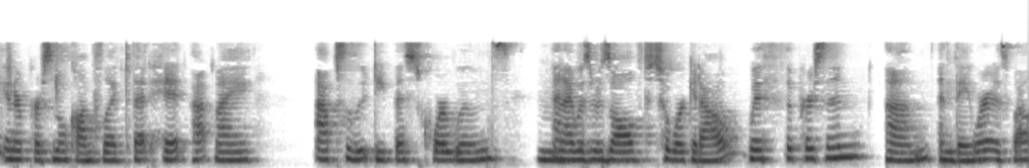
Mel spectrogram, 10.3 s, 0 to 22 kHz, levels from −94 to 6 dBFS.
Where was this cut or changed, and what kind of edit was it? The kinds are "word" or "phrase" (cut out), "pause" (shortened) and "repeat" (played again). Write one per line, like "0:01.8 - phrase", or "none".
none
